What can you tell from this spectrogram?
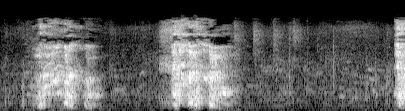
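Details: A loud snorer given hot sauce as a "cure for snoring" has two loud, harsh coughing fits in quick succession, each a rough burst of several coughs; coughing.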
